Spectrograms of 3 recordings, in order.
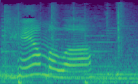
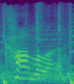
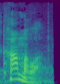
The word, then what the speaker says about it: Kamala: it's not cam it's kamla kamla Harris well senator says she's used to people mispronouncing her name but says it's easy to remember just combine Kama with LA and you get Kamala that was 2016 and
